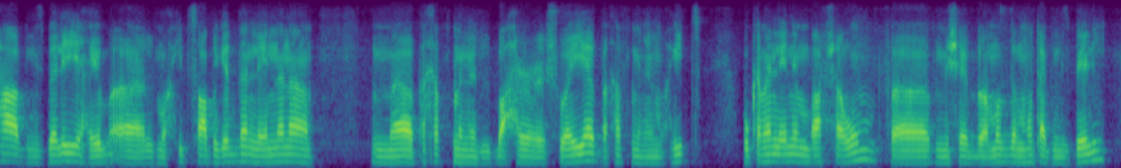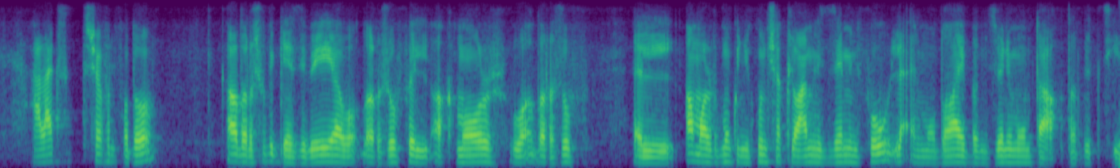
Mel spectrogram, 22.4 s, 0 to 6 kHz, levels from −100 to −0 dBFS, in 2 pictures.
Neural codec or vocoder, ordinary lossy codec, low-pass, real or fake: none; Opus, 32 kbps; 5.4 kHz; real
